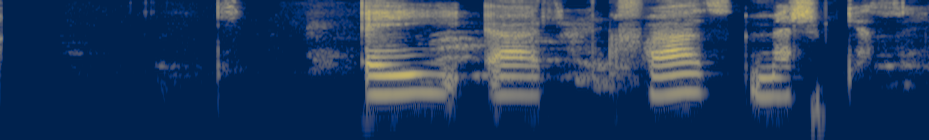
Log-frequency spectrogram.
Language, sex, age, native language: Icelandic, female, 9, Icelandic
